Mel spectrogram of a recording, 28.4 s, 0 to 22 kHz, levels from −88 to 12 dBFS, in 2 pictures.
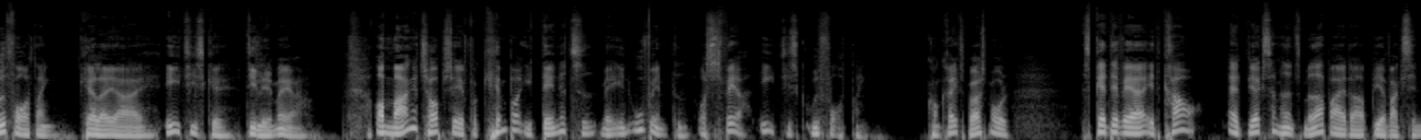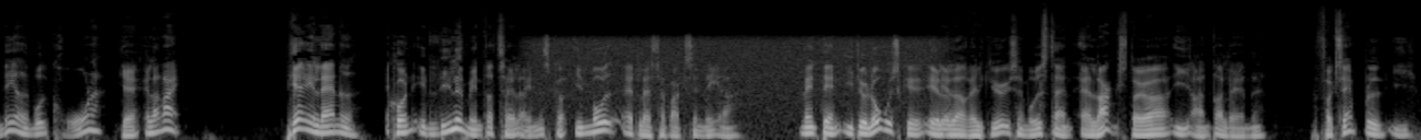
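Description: A CD skip at 18.10 s, right after "i landet", cuts in with a tick and a mute of only a few milliseconds. A knock or a disc flaw threw the laser onto another turn of the spiral, so playback resumes out of place before "kun et lille".

Digital radio blending to analogue runs from 19.35 s to 23.77 s, between "kun et lille" and "religiøse modstand er langt". The receiver lost the digital stream and cross-faded over 216 ms to the station's FM broadcast, bringing hiss about 25 dB below the signal, with no change in level.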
